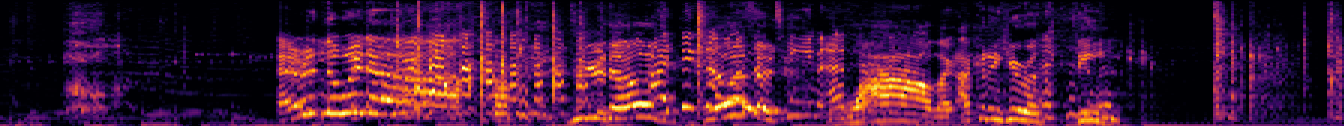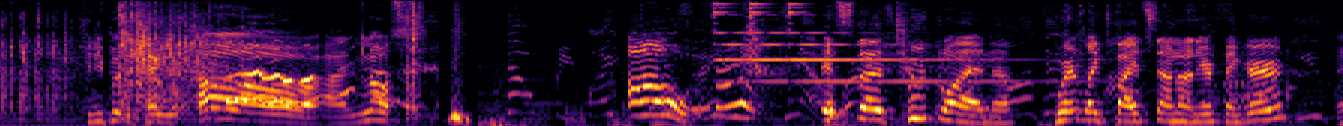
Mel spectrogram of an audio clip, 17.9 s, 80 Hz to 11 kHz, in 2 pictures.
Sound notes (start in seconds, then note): 0.3 laughs; 8.8 ice clatters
